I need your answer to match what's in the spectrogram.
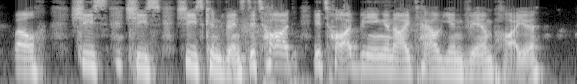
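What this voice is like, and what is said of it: Sniveling New York accented character voice. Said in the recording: “Why does the Italian vampire sound like a sniveling Jewish man? ... That was a New York accent.”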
